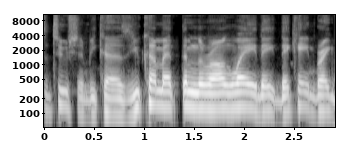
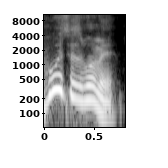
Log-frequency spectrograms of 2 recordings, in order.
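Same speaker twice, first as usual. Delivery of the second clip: higher, louder, amazed repeat; mock amazement; 9 semitones higher, 5 dB louder, faster than usual. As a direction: exaggerate your astonishment. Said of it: "I was like".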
